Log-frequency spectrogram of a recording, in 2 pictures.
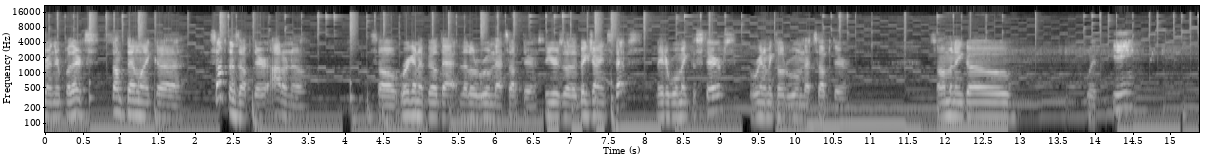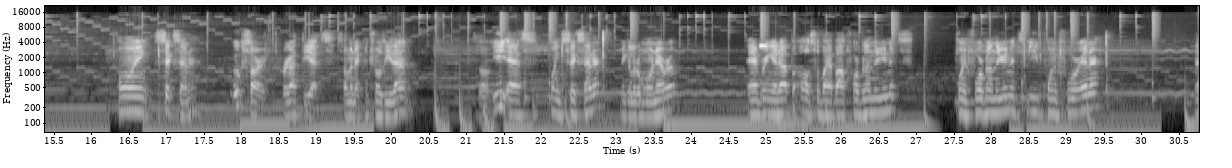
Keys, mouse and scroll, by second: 14.1 e, 19.7 ctrl+z, 21.1 e, 28.2 e, 30.1-30.7 shift+scroll up 2.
